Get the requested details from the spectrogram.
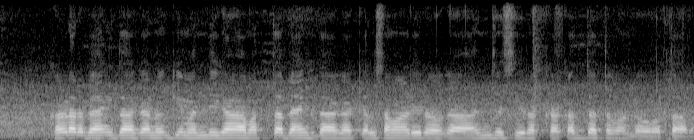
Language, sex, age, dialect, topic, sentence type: Kannada, male, 60-100, Northeastern, banking, statement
